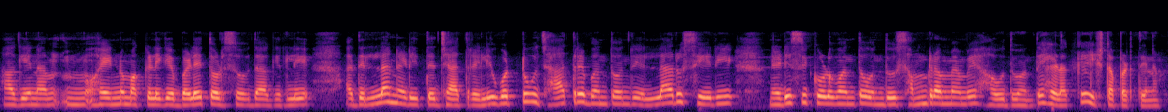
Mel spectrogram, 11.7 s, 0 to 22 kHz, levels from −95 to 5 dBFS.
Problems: none marked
